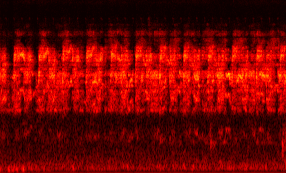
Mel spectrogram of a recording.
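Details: Jungle bush quail in a fight, calling beside a net with an unbroken string of coarse, buzzy chattering notes, about two per second, sustained through the whole stretch over faint background rustle.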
